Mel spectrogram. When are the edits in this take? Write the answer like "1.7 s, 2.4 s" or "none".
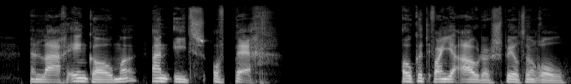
1.5 s, 2.2 s, 4.3 s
